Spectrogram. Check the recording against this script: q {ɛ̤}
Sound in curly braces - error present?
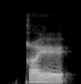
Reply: yes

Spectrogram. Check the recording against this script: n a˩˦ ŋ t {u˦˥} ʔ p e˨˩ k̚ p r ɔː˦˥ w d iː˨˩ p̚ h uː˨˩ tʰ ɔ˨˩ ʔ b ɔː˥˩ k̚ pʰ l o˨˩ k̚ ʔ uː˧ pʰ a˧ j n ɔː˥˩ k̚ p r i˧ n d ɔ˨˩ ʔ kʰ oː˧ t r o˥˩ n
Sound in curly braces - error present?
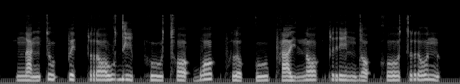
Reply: no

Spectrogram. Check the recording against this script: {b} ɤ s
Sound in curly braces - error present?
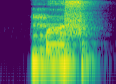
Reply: yes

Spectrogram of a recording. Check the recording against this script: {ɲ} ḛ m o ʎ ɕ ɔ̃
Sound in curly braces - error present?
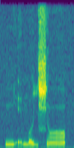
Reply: no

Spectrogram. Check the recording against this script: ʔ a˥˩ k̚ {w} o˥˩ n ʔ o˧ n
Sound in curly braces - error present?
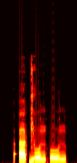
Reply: yes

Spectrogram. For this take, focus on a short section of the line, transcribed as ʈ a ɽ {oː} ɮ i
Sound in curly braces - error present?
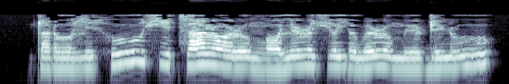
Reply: no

